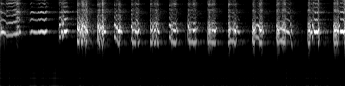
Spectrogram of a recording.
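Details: Wild red junglefowl hen giving two short clear notes, then a fast run of about thirteen harsh, clucking notes, roughly four per second, evenly paced, with no other sounds.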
